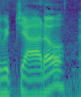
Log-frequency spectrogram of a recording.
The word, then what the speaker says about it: Ricciardo: I said that earlier, but definitely Ricardo. – Well, you didn't pronounce it right, but that's fine. Yeah, Danny Ricciardo.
